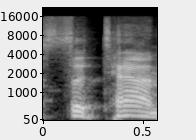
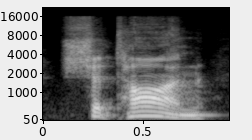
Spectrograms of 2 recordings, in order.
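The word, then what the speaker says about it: Šatan: says what about miroslav satan i mean people call him satan because his name is spelt like satan but it was pronounced i think it was pronounced shatan so miroslav absolute authentics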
